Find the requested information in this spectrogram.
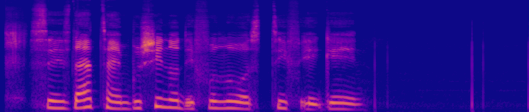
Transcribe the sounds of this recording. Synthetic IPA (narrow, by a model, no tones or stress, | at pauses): sĩnsdatʰːãɪ̃mbuʃinɔtdefɔloɔstʰifeɡẽn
